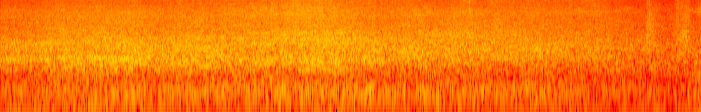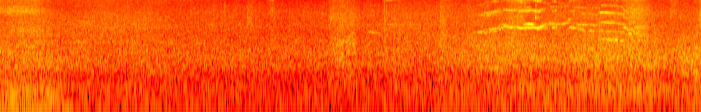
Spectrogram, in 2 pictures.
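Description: Road traffic noise from a street, steady and even, swelling briefly about seven seconds in, with a few short high chirps near the end.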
